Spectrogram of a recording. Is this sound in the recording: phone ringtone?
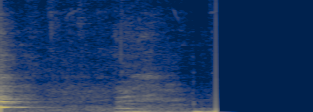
no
